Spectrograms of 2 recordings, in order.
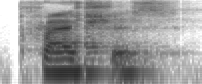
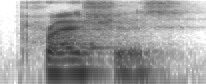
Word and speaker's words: precious: i o u actually you take all these and you pronounce uh a schwa precious precious so never oh never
